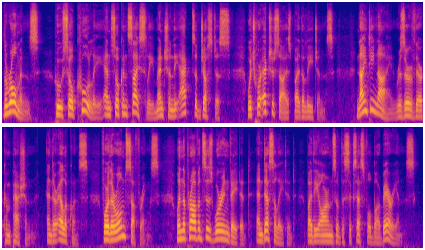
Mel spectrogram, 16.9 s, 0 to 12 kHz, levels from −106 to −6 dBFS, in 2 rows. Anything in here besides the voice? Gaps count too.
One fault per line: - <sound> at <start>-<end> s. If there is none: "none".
none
